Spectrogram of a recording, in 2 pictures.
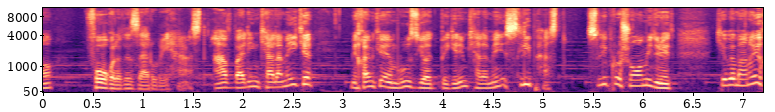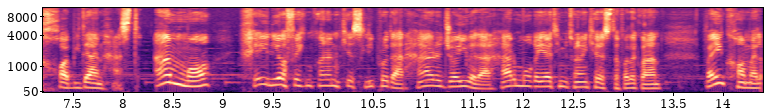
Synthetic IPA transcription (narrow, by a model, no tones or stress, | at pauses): ɒː | foːɣo̞lɒːd̪e̞zæɾṵːɾḭːhæ̰st̪ʔævːæliːncʰælæme̞jiːcʰe̞ | mixɒːhiːmcʰe̞ːmɾuːzjɒːd̪̚be̞ɟiːɾiːmcʰælæme̞jesliːpʰhæ̰st̪ | esliːpʰɾoʃo̞mɒːmiːd̪uniːd̪̥ | cʰe̞bemænɒːjexɒːbiːd̪ænhæ̰st̪ʔæmːɒːxe̞jlijɒːfe̞cʰmiːkʰo̞nænd̪̥cʰe̞sliːpʰɾoːd̪æɾhæɾd͡ʒɒːjiːvæd̪æɾhæɾmoːɣejæt̪ʰiːmiːt̪ʰunænkcʰe̞ːst̪e̞fɒːd̪eko̞næn | væiːnkʰɒːme̞l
